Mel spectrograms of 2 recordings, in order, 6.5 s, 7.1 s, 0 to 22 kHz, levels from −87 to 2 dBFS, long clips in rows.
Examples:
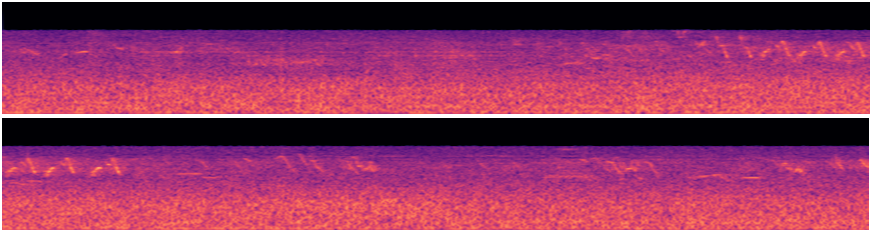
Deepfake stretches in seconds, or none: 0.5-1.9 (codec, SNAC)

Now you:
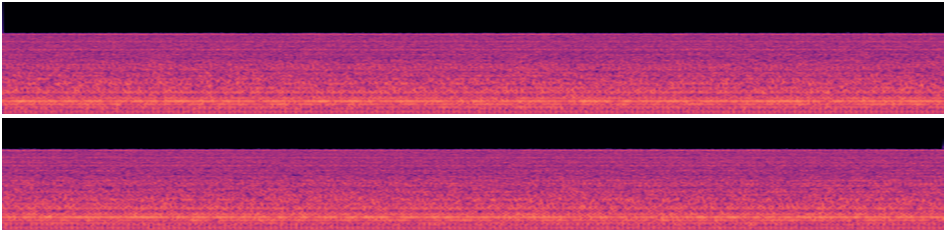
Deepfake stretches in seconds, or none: none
